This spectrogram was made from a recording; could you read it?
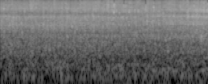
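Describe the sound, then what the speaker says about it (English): The Bonsul Brook outfall pours into the River Derwent at Cromford, a dense, steady rushing of flowing water that fills the whole scene at close range without pause or voices. "this is the Bonsulbrook outfall which runs into River Derwent"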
